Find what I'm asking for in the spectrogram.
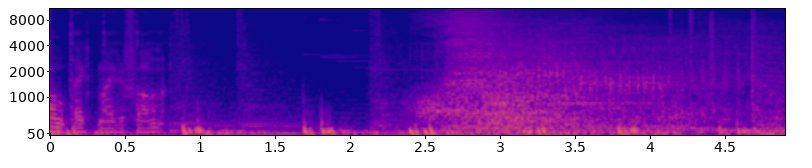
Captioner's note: sound effect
